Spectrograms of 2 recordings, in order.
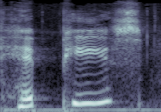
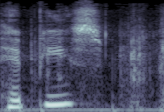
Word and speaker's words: Hippeas: We are specifically tasting is hippies. H-I-P-P-E-A-S. Hippies. Hippies. – Okay. – Sure. – Yeah, that's how you spell it.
